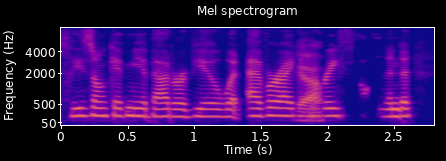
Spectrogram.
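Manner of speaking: desperate pleading, full of apology and desperation. Retelling own past reply to a guest complaint: imitating desperate begging. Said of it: "begging desperately".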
